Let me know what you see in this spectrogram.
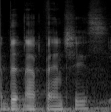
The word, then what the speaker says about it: Bitmap Banshees: Yeah, Bitmap Banshees. – Yeah. Was that like a side project? Or was that like, because you said like you interconnect everything, which is quite interesting. – Yeah, so Bitmap Banshees was a project, the first project that we did in the department.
